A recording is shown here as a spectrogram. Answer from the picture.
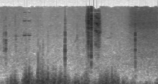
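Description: Handling noise on the camera's microphone: an uneven low rumble of bumps with a few sharp clicks, as the camera is moved.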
